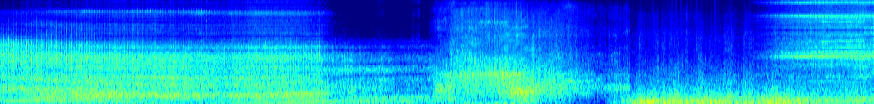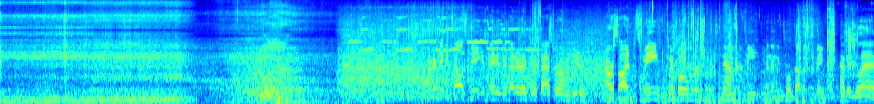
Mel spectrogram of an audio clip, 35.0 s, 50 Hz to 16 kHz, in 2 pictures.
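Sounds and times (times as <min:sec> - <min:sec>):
vehicles on road: 0:00.0 - 0:12.6, 0:15.1 - 0:34.9
wind on microphone: 0:08.6 - 0:16.4, 0:21.9 - 0:26.0.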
